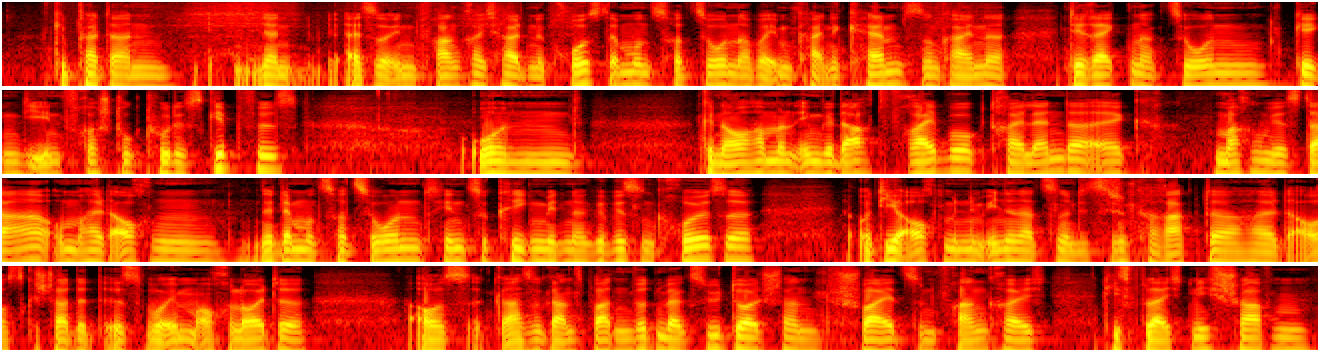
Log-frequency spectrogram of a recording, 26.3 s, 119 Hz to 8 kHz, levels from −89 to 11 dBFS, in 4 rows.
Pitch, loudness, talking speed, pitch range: 110 Hz, -20 LUFS, 160 wpm, 105-115 Hz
